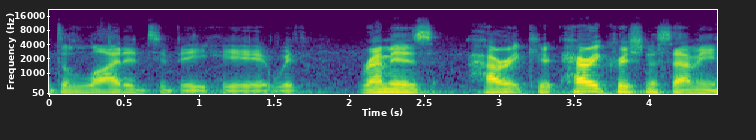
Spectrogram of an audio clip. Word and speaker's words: Rames Harikrishnasamy: I'm Flynn I'm delighted to be here with Rama's hurich Harry Krishna Sami how are you remember I am good thank you for pronouncing my setting right you're too kind yeah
